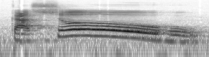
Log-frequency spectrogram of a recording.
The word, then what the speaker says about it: cachorro: Cachorro. Olha como eu demorei falando show, esticado, assim, foi mais esticado. Então, a sílaba show é a sílaba tônica, a sílaba mais forte da palavra cachorro.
